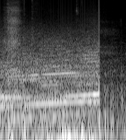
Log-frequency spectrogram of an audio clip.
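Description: Loud engine roar of a car at speed during a Nordic Time Attack track day at Mantorp Park, with a sustained tonal whine that cuts off abruptly near the end, leaving a quieter rumble of motors in the background.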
